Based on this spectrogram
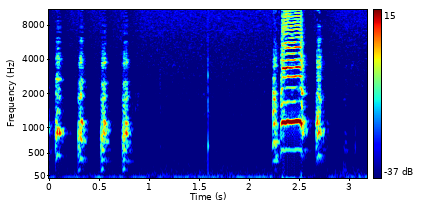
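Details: Chicken (Gallus gallus): four short, evenly spaced clucks, a pause, then one loud, harsh, ringing squawk that ends in a final cluck.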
